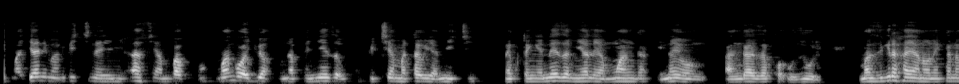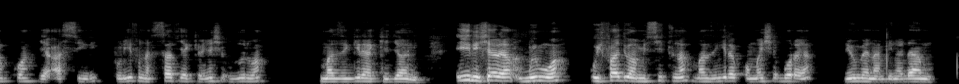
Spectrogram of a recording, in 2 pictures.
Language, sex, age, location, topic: Swahili, male, 25-35, Nairobi, health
